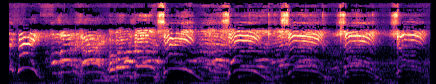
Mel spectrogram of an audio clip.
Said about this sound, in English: And on Monday morning, protesters gathered around her home to scream at her family.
